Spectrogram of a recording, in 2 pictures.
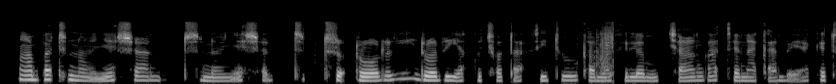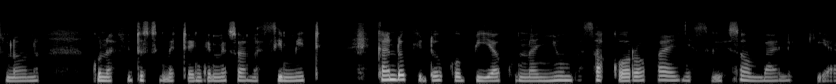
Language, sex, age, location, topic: Swahili, female, 25-35, Nakuru, government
